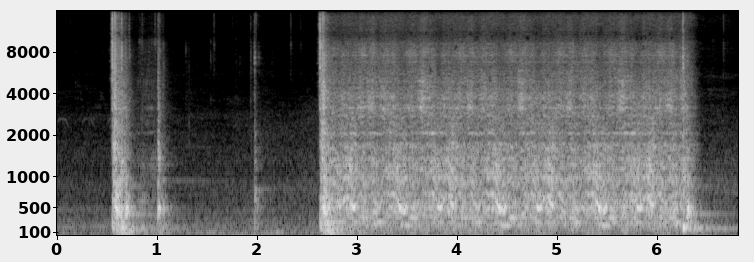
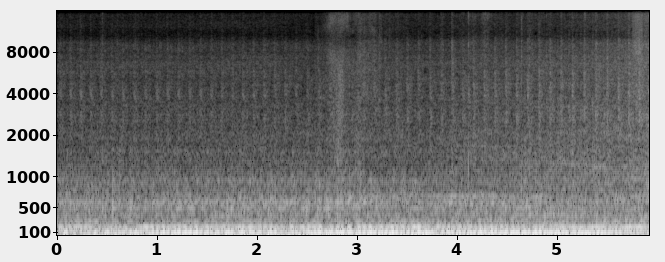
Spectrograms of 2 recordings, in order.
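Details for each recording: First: 1965 Ford Mustang 289 V8 barn find, parked 29 years: starter cranks evenly about four seconds without catching while testing for coil spark; no spark, points may need more cleaning or replacement. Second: 1965 Ford Mustang 289 V8 barn find, parked 29 years, running on fuel primed in the carb, no coolant yet: smooth, steady low idle, no misses, knocks or stumbles; runs like a top.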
